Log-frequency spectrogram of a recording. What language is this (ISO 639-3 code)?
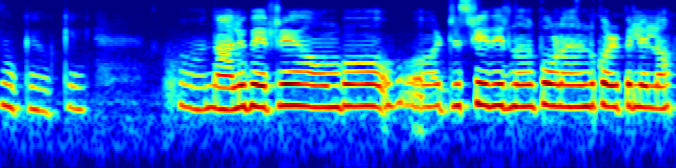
mal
